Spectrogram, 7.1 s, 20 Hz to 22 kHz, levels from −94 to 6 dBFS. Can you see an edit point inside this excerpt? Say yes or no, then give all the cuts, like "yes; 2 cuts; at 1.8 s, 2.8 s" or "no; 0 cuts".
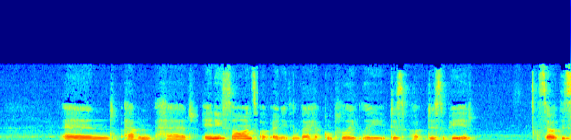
yes; 3 cuts; at 1.6 s, 2.5 s, 3.2 s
